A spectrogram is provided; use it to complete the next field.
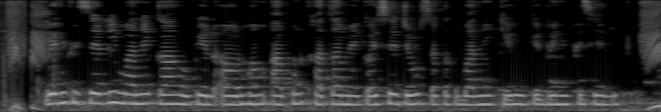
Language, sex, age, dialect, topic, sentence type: Bhojpuri, female, 18-24, Southern / Standard, banking, question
